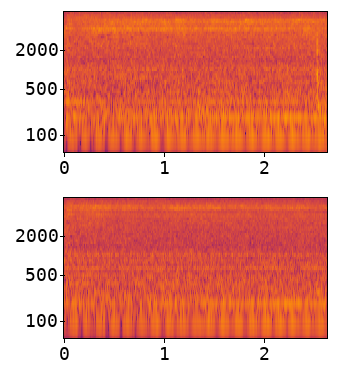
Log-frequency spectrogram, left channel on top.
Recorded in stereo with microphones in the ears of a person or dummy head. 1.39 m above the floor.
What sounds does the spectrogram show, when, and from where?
Only background noise.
